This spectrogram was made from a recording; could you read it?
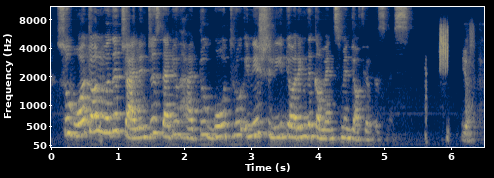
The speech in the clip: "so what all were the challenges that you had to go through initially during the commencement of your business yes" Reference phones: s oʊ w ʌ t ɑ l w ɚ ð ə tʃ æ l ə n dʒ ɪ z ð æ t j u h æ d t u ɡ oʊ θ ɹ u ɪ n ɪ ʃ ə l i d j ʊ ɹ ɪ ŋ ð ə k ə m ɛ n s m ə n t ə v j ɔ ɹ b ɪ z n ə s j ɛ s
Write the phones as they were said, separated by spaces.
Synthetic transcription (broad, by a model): s oʊ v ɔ t ɑ l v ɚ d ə tʃ æ l ə n dʒ ɪ z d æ t j u h æ d t u ɡ oʊ t ɹ u ɪ n ɪ ʃ ə l i d j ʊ ɹ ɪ ŋ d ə k ə m ɛ n s m ə n t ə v j ɔ ɹ b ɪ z n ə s s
